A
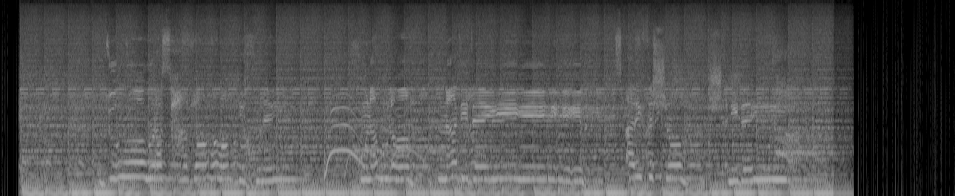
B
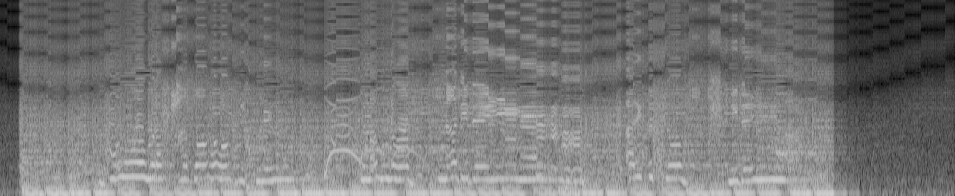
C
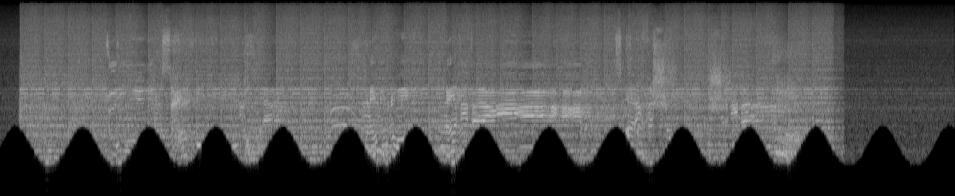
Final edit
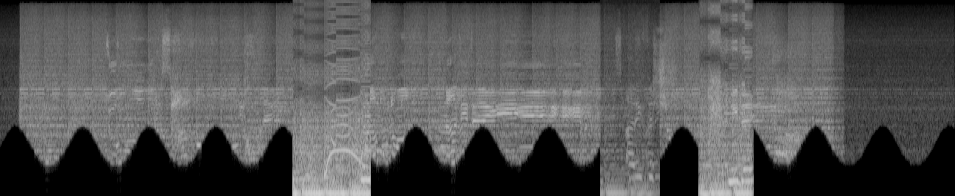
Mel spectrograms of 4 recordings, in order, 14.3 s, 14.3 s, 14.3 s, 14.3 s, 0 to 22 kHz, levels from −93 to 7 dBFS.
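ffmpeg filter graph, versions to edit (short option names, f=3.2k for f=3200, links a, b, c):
-filter_complex "[1:a]asplit=2[a][b];[2:a]asplit=4[c][d][e][f];[c]atrim=end=4.402[g];[a]atrim=start=4.398:end=5.562[h];[d]atrim=start=5.558:end=9.012[i];[0:a]atrim=start=9.008:end=9.902[j];[e]atrim=start=9.898:end=10.52[k];[b]atrim=start=10.48:end=11.31[l];[f]atrim=start=11.27[m];[g][h]acrossfade=d=0.004:c1=hsin:c2=hsin[n];[n][i]acrossfade=d=0.004:c1=hsin:c2=hsin[o];[o][j]acrossfade=d=0.004:c1=hsin:c2=hsin[p];[p][k]acrossfade=d=0.004:c1=hsin:c2=hsin[q];[q][l]acrossfade=d=0.04:c1=tri:c2=tri[r];[r][m]acrossfade=d=0.04:c1=tri:c2=tri"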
